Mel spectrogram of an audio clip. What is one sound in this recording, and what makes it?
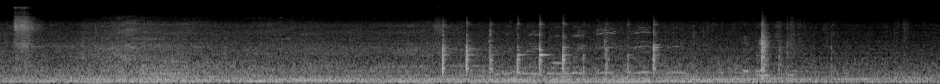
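A power tool hums steadily.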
